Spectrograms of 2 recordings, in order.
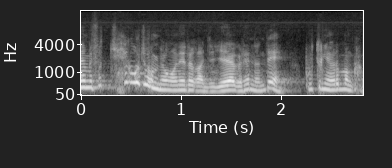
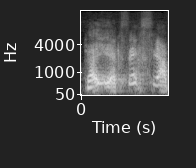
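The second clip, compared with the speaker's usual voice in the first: higher mock-angry curse; imitating a furious mom swearing; mother cursing; 8 semitones higher than usual. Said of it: "막 욕을 하는 거예요".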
